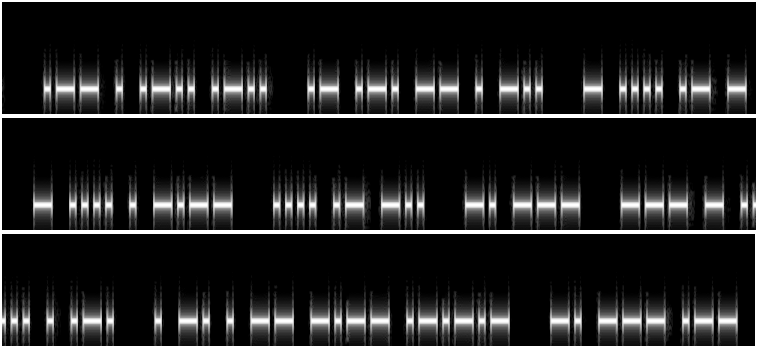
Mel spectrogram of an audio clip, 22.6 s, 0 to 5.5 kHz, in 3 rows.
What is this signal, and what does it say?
Morse code, heard as a keyed tone, about 20 wpm, 600 Hz. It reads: WELL ARMED THAT THEY HAD NO OTHER ENEMY. NOW
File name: the old man and the sea part 2 20wpm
